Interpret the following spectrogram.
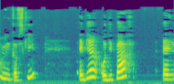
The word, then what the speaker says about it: Minkowski: relayée par min kovski je pense que là je l'ai prononcé correctement Minkowski et bien au départ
